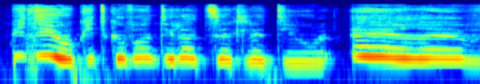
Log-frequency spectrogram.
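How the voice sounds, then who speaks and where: A woman voicing a friendly, calm male lion who speaks in a soothing, chatty way. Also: very high voice, no room sound, clean studio sound, voice pushed up. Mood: kindly.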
